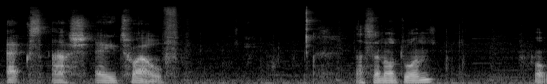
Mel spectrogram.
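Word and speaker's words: X Æ A-12: a and intended to call him which is pronounced X a12 that's an odd one what was it X a 12.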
